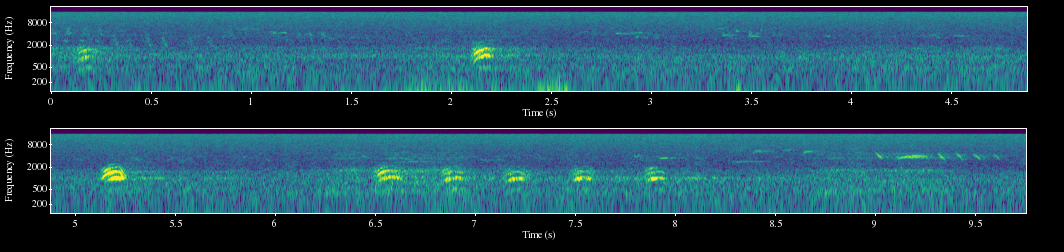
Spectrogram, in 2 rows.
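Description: Bird calls over faint outdoor background: single short rising notes about 2 s and 5 s in, the second louder, then a quick run of five or six notes from about 6.5 to 8 s.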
